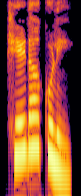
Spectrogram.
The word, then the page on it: ಖೇಡಾಕುಳಿ: khēḍākuḷi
